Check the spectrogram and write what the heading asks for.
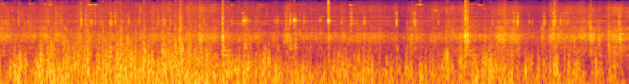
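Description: Mountain bike clattering down a rough, rocky singletrack: a dense, irregular run of knocks and rattles from the tyres, chain and frame over stones and dry leaves, with a heavy rumble from the shaking camera mount.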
